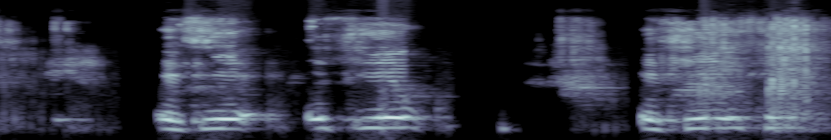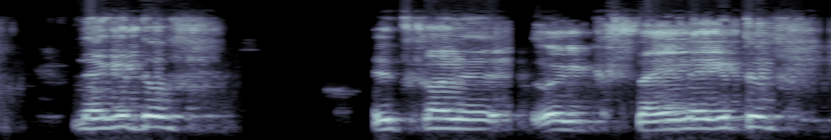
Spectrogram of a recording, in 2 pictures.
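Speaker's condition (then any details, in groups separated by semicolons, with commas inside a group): Cerebral palsy; wheelchair user since childhood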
